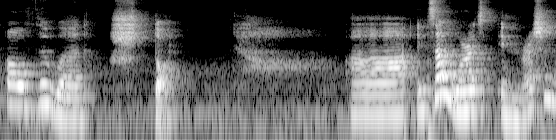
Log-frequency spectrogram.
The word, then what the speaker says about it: что: Mind the pronunciation of the word что. In some words in Russian language that are beginning with letter ch, which are followed with the letter t, the letter ch is pronounced as sh.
